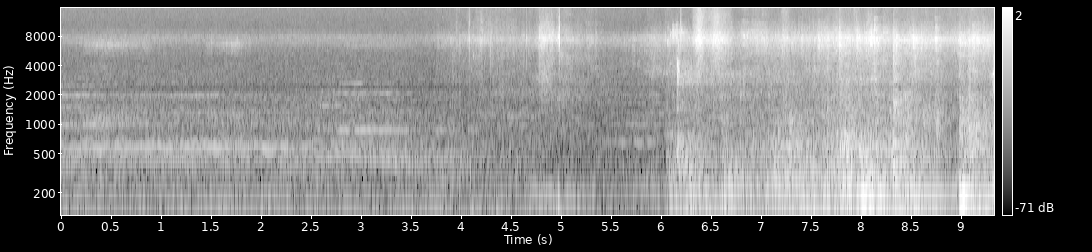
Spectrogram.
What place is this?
in an elevator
